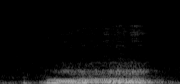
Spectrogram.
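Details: A single loud, low, rattling snore on a breath in, lasting about a second, from a sleeping woman recorded around 5 a.m.; snoring.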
